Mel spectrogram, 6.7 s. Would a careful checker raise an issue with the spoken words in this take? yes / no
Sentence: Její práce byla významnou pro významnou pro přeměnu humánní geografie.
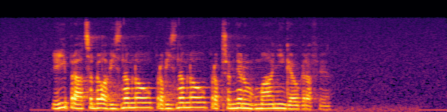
no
